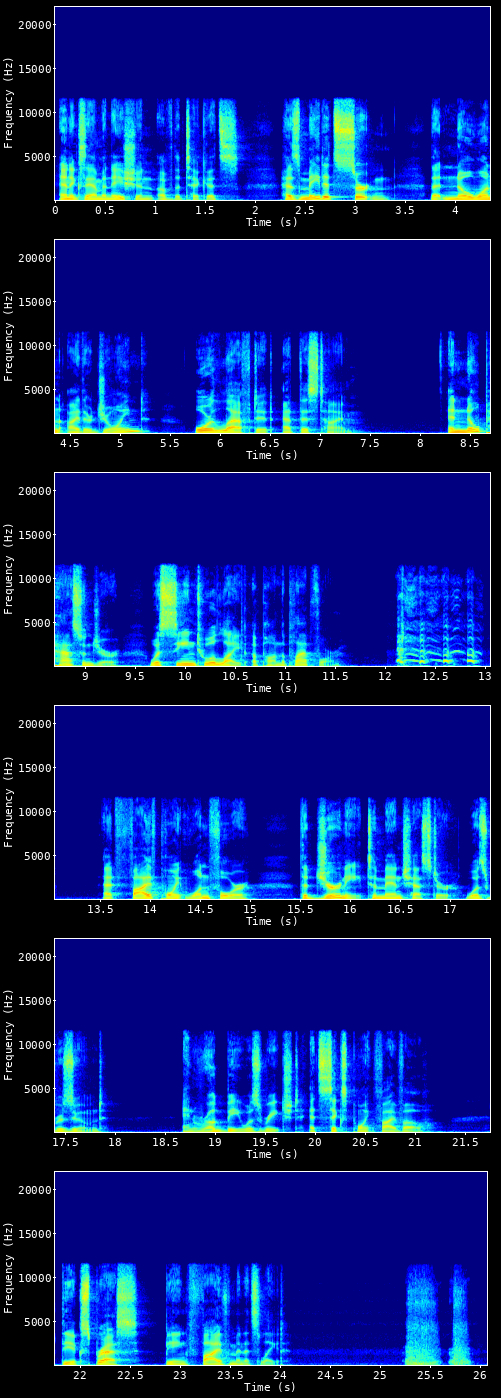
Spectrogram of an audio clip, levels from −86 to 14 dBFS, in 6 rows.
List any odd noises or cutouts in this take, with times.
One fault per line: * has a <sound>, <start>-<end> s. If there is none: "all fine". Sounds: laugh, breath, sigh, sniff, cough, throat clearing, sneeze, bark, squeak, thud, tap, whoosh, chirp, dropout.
* has a laugh, 12.1-13.0 s
* has a throat clearing, 25.2-26.0 s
